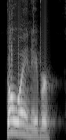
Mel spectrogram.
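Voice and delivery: loud, shooing go away; mock shout. Shooing away the noisy neighbor, loud.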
